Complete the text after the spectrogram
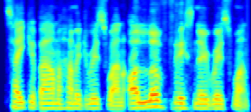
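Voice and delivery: ordinary talk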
